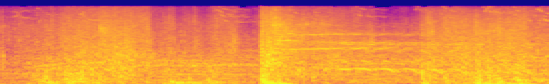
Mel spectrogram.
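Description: A horse neighs loudly in the Mount & Blade Floris video game, one sharp whinny amid hoofbeats and battle noise, with no talk over it.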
